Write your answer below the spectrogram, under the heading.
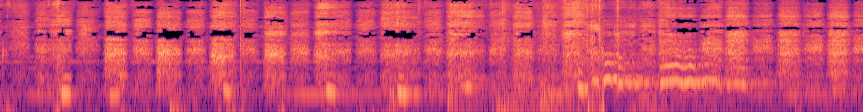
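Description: A man breathing hard in quick, panicked gasps, one breath after another. About two-thirds of the way through, a drawn-out wavering vocal sound joins the breaths.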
